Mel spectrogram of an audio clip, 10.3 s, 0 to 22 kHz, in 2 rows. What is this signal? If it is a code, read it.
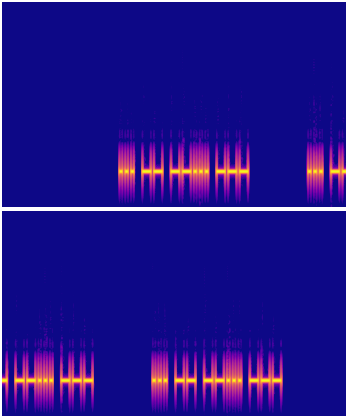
Morse code, heard as a keyed tone, about 28 wpm, 700 Hz. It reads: SM7O SM7O SM7O
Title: DXCC-100 Call Signs - 4 Characters - Repeated 3x - 28wpm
